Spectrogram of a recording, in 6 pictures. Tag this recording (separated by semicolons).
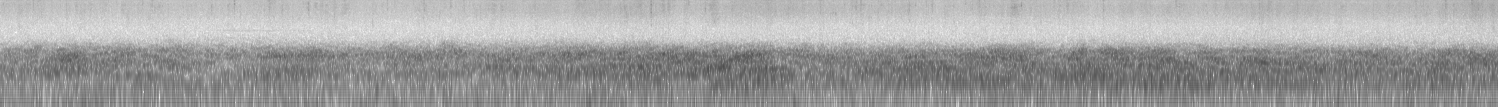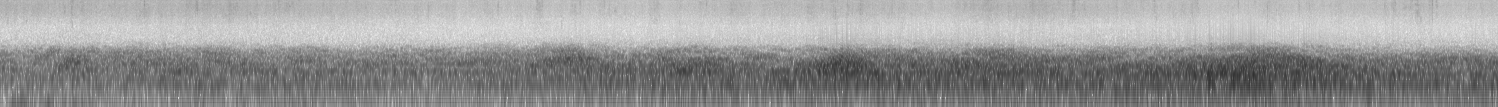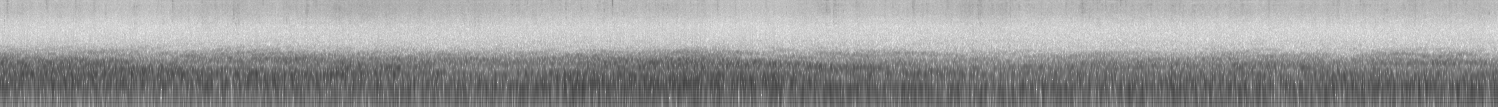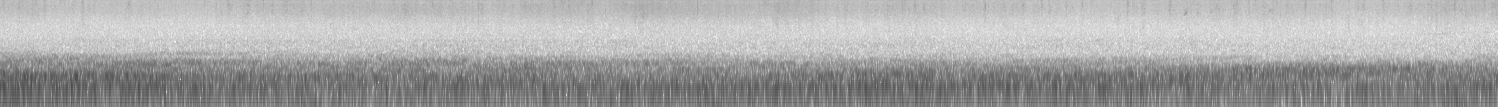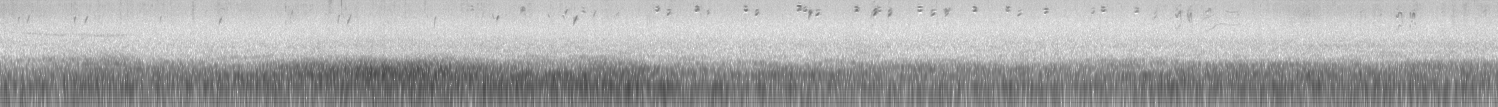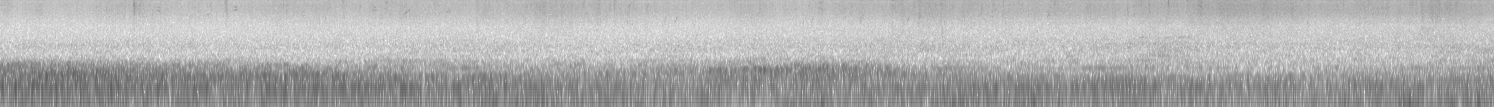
aircraft; plane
